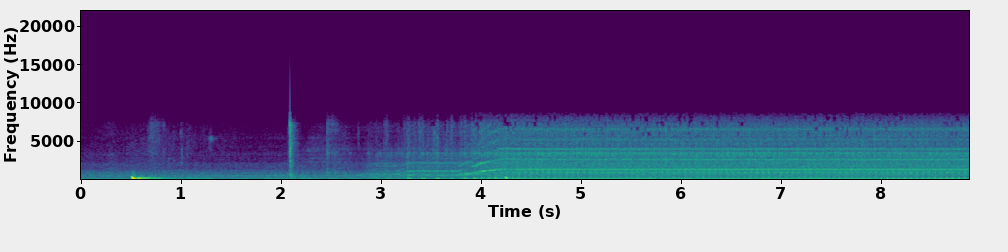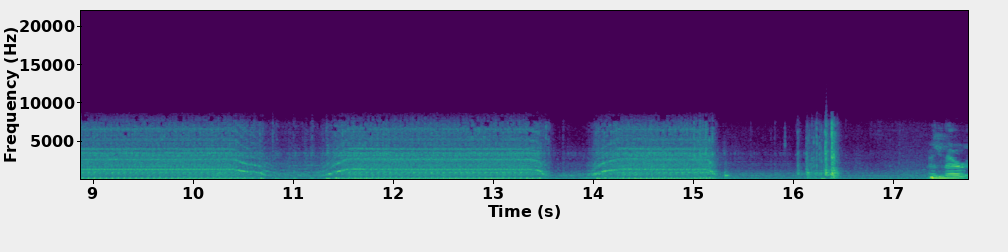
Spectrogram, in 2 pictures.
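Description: A sewing machine top stitches a fabric briefcase with a steady mechanical whir running in long stretches, stopping briefly twice before starting again, with a person speaking at times.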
